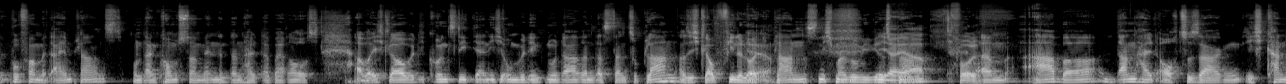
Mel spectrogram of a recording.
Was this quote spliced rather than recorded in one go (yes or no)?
no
